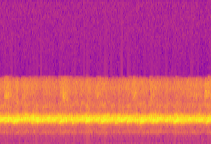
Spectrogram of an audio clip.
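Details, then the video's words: A chorus of forest crickets gives a steady, shrill trilling drone, dense and unbroken, with slight flickers of individual chirps riding on the band and quiet low background rumble. "Sounds of Nature Series - Crickets of the Forest"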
